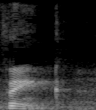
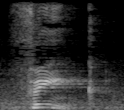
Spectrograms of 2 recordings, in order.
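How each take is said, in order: First: The word starts with a th sound. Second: The word starts with an f sound. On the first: This is the American way. "instead of think" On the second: This is the British way. "the T H's are F's"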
